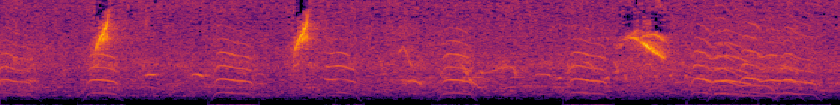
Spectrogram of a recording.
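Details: Large-billed terns heard from inside a canoe rocking on the waves. Overlapping, downcurved, nasal calls from many birds are punctuated by three loud, sharp, high notes, with low thuds of the waves beneath.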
